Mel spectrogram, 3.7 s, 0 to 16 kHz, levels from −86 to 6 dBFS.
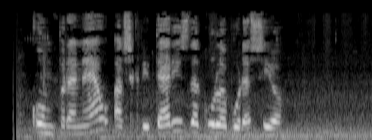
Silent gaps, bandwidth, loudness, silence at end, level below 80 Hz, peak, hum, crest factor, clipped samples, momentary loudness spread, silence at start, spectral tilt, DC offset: none; 11.5 kHz; -21 LUFS; 0 s; -46 dBFS; -6 dBFS; none; 16 dB; under 0.1%; 20 LU; 0.15 s; -4 dB/octave; under 0.1%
